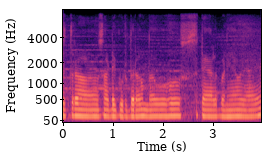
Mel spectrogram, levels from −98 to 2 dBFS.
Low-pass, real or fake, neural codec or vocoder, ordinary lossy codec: 7.2 kHz; real; none; none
